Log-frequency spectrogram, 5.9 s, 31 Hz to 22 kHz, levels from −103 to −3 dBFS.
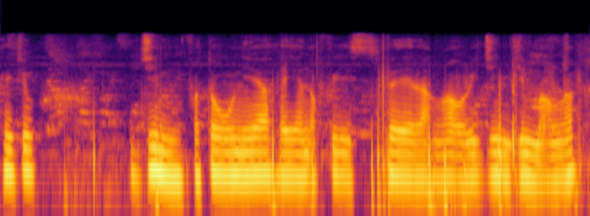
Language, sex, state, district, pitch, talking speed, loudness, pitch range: Mizo, male, Mizoram, Aizawl, 105 Hz, 150 wpm, -18 LUFS, 100-110 Hz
